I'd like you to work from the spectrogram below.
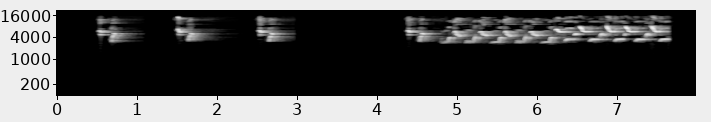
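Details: Goldfinch Malaga song for teaching chicks and hybrids: three evenly spaced high chirps about one second apart, then a fast, sustained twittering run of jingling, buzzy notes rising and falling for roughly three seconds, no other sounds.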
